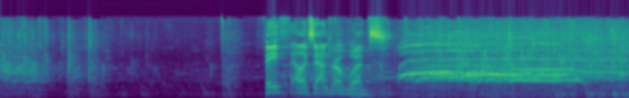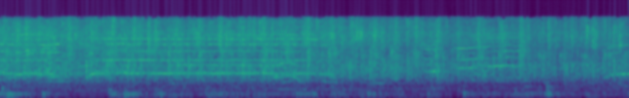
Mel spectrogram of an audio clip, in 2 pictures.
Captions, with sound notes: Faith Alexandra Woods. [CHEERS, APPLAUSE]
